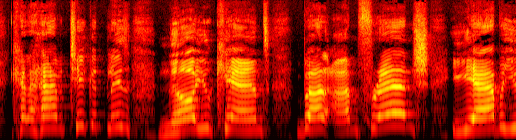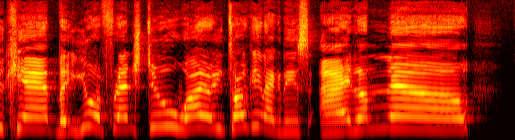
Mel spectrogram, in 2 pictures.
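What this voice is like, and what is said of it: Speaks English in a strange accent. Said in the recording (French): “Je ne sais pas quel est cet accent.”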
